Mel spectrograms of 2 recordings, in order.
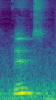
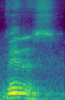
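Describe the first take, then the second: First: "Vincent" with an N before the S and a final N; mispronounced Venice. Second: "Venice" as VEN-iss, ending in an S sound; corrected pronunciation. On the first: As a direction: stumble on Venice, saying it as "Vincent.". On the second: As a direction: say "Venice" with no N before the final S. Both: Real, not acted. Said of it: "how you say it?".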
